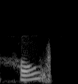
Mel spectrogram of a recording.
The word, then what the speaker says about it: Holt: It's Tyresha Holt.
